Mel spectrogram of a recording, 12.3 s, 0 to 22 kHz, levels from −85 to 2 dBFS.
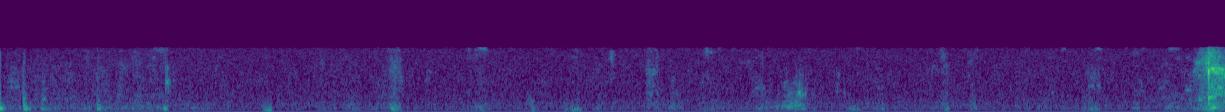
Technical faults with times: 0.00-12.26 tandem speech coding

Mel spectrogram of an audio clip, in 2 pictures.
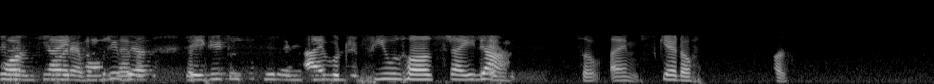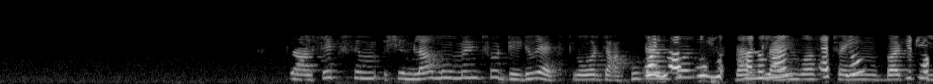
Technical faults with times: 0.00-3.57 speech suppressed in double talk
0.33-0.39 echo leak
1.77-1.84 echo leak
2.58-2.64 echo leak
5.05-5.36 speech suppressed in double talk
5.11-5.47 echo leak
15.73-18.68 speech suppressed in double talk

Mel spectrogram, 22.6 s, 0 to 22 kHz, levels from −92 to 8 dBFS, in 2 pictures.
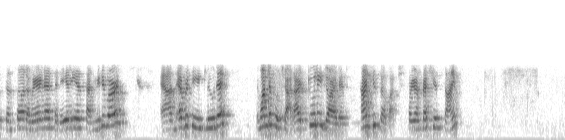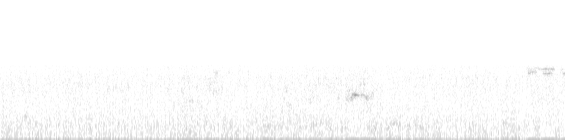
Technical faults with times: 0.00-22.60 AMR narrowband mobile codec

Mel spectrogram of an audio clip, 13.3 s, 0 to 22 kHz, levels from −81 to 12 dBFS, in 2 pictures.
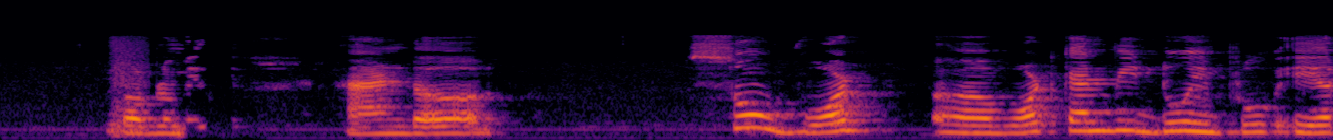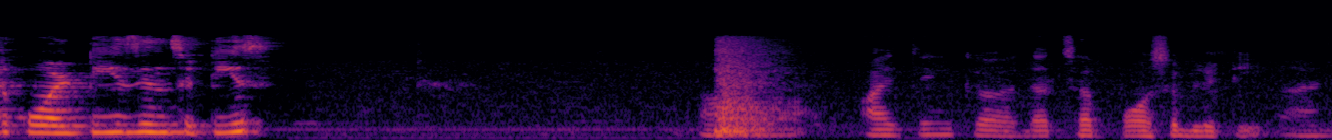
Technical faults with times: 0.76-0.94 speech suppressed in double talk
1.15-1.22 echo leak
1.54-1.64 background gated by the echo canceller
2.43-2.66 background gated by the echo canceller
3.85-4.06 background gated by the echo canceller
4.32-4.65 background gated by the echo canceller
7.49-7.60 speech suppressed in double talk
7.97-8.21 background gated by the echo canceller

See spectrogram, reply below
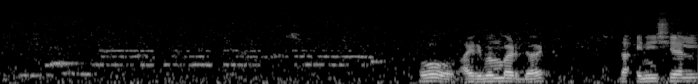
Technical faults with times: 0.00-6.98 overdone noise removal

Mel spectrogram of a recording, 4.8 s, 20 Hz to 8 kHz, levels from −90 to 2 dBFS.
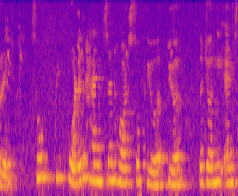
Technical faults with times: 0.13-0.55 other side's voice leaking through
1.53-1.68 other side's voice leaking through
2.51-2.58 other side's voice leaking through
2.80-2.86 speech suppressed in double talk
3.75-3.92 other side's voice leaking through

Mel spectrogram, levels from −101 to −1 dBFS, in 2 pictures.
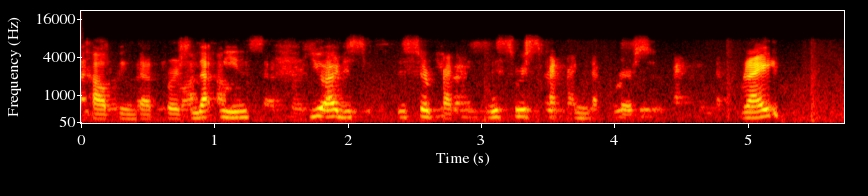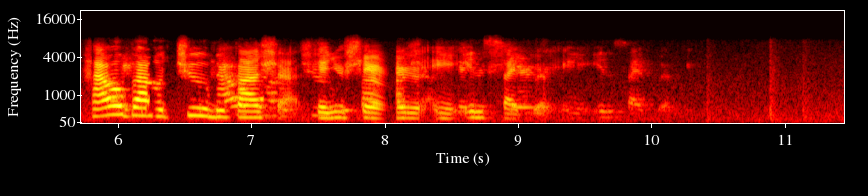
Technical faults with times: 0.00-2.08 echo leak
2.42-3.02 echo leak
3.46-3.72 echo leak
3.98-4.82 echo leak
6.02-6.12 echo leak
6.68-10.29 echo leak
7.91-8.10 call audio freeze
8.24-8.27 skip ahead
8.62-9.01 jitter buffer slow-down

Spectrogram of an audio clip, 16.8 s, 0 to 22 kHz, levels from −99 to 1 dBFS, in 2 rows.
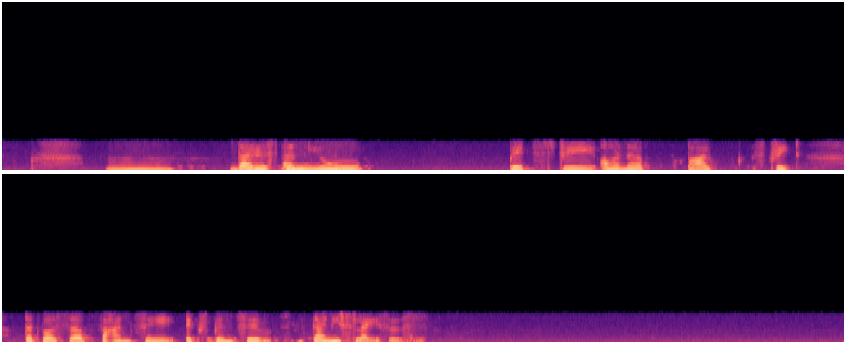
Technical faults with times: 1.87-2.05 echo leak
2.74-3.71 echo leak
6.44-6.82 echo leak
9.30-9.35 echo leak
10.34-11.51 echo leak
12.45-12.67 echo leak

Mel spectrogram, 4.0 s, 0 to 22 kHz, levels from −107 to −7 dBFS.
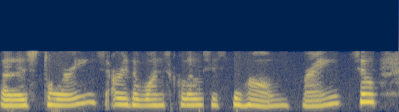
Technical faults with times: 0.53-0.64 speech suppressed in double talk
2.00-2.04 packet loss with pitch repetition
2.29-2.48 speech suppressed in double talk
3.88-4.00 speech suppressed in double talk

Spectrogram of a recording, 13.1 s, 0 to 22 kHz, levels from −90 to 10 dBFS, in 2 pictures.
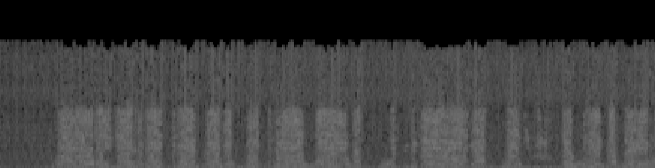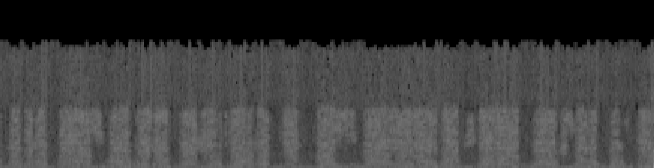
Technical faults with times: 2.90 damaged data in a compressed stream
9.34 damaged data in a compressed stream

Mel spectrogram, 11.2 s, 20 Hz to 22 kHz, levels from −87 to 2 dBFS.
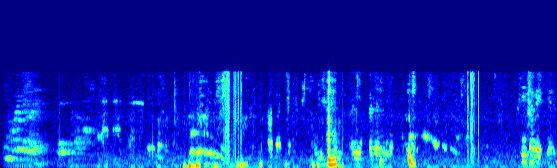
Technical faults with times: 0.00-1.93 switch to a distant microphone
1.16-1.18 packet loss with last packet repeated
3.02-3.04 packet loss with last packet repeated
4.44-4.82 cable scratch noise
6.84-6.86 packet loss with last packet repeated
9.33-9.56 cable scratch noise

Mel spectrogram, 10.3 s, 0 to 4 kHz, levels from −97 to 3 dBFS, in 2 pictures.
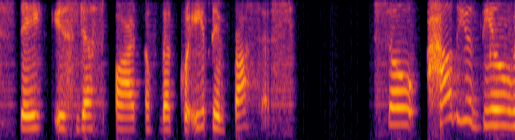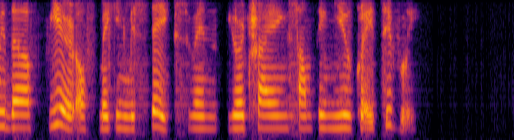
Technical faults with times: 0.00-10.30 gain pumping

